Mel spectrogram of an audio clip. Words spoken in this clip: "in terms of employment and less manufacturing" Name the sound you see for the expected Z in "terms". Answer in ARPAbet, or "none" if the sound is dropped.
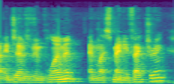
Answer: Z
